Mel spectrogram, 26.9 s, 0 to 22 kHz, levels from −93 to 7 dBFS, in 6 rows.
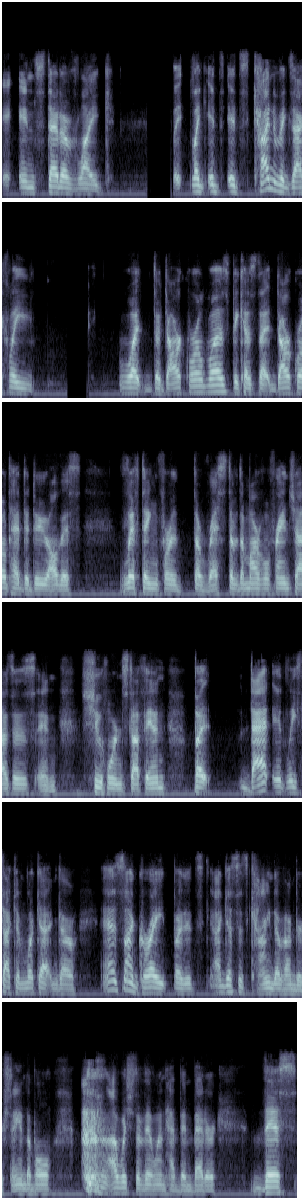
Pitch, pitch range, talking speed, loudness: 100 Hz, 90-115 Hz, 145 wpm, -21 LUFS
